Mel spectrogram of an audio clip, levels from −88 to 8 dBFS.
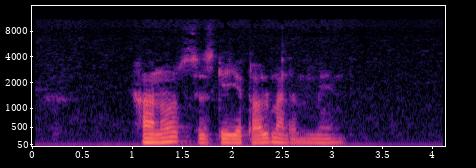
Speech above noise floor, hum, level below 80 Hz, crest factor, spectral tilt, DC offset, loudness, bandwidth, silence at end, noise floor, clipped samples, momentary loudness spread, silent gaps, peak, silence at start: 34 dB; none; -44 dBFS; 22 dB; -8 dB/octave; under 0.1%; -25 LUFS; 11 kHz; 1 s; -58 dBFS; under 0.1%; 13 LU; none; -4 dBFS; 1 s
